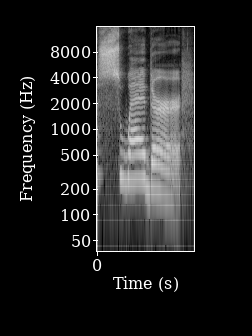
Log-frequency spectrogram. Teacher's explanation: In American English, a T that is surrounded by vowels or vowel sounds will change to a D.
